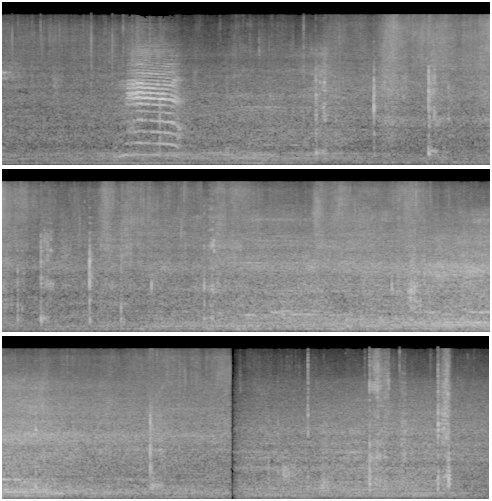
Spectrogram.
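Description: Mutton pieces sizzling in a clay pot as a steel ladle stirs them, with frequent light clicks and scrapes of the ladle against the pot. About two seconds in, one loud wavering animal call stands out above the cooking. Near the end, a steel spoon scrapes and taps the fried tomato-onion mix out of a steel pan.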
